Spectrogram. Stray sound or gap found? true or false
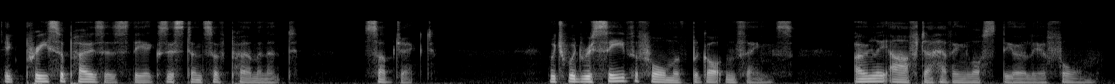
false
